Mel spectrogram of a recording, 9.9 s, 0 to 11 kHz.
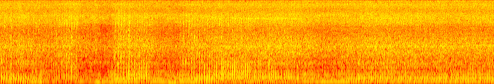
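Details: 1957 Ford Popular 103E sidevalve engine misfiring: low chug that stumbles unevenly, with a brief blip of revs early on.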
